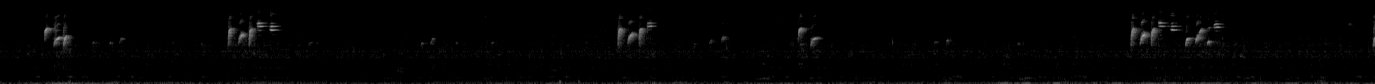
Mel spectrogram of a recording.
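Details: European goldfinch singing in short, bright twittering bursts of high chirps, separated by pauses of one to three seconds, with a faint steady background hum.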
